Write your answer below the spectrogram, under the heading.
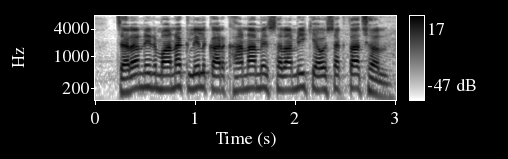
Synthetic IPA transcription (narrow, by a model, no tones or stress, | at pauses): t͡ʃəɾaniɾmanəklelkaɾkʰanamesəɾamikeaʋəsjəkt̪at͡ʃʰəl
